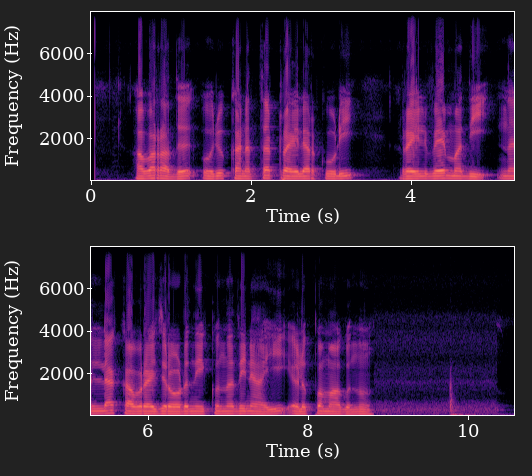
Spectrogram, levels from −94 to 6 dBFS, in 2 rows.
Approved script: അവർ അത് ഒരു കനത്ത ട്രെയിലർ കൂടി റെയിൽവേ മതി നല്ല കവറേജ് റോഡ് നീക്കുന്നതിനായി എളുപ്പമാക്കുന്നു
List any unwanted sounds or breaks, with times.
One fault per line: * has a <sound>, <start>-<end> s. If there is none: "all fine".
* has a thud, 9.8-10.3 s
